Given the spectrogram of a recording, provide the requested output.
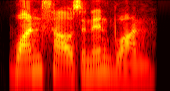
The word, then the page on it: MI: Indian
